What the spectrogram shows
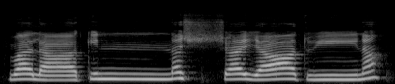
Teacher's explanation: ولکن الشیاطین لام کے اوپر کھڑا زبر ہے، دو حرکت کھینچ کے پڑھیں گے. نون مشدد ہے، غنہ واجبہ کریں گے، نون کو شین کے ساتھ ملا کے پڑھیں گے، شین مشدد ہے، سختی سے پڑھیں گے. · یا کے اوپر کھڑا زبر ہے، دو حرکت کھینچ کے پڑھیں گے.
